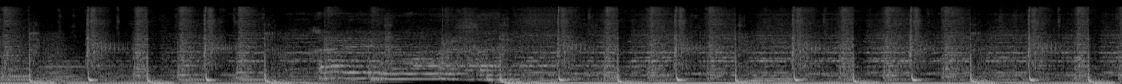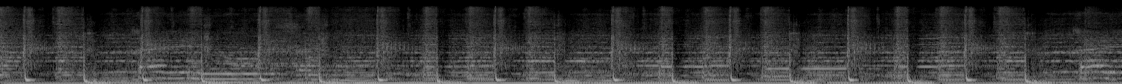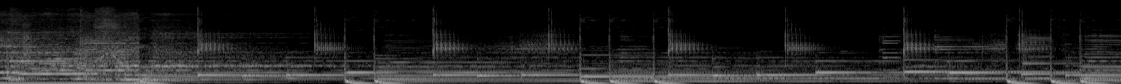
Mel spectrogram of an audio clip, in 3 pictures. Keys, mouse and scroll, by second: 0.4-1.7 middle drag, 1.7 KP_3, 2.0 g, 3.0 click, 3.4-4.1 middle drag, 4.1 KP_1, 4.5-5.1 scroll up 3, 5.1-5.7 shift+middle drag, 5.7 a, 6.2 s, 7.3 click, 8.0 KP_3, 8.7 a, 8.9 scroll down 3, 9.0 shift+middle click, 9.4 shift+d, 12.4 KP_1, 12.9 shift+middle click, 13.1 g, 14.7-15.8 middle drag, 15.8 drag, 16.0 Tab, 16.2 drag, 16.5 alt+z, 16.8-18.0 middle drag, 18.0 click, 19.0 click, 19.5 click, 20.1 click, 20.4 click, 20.6-22.1 drag, 22.2-22.6 drag, 23.2 click, 24.1-25.5 middle drag, 28.2-29.6 scroll down 1, 31.5-33.1 middle drag, 33.1-33.6 drag.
